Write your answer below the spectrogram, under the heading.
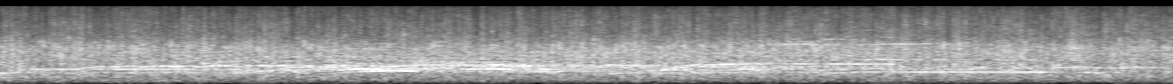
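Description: A studio audience applauding steadily, with some cheering voices over the clapping.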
